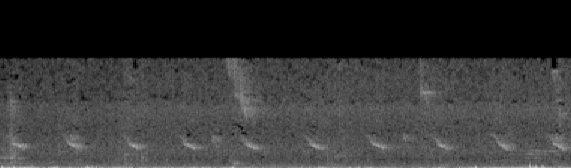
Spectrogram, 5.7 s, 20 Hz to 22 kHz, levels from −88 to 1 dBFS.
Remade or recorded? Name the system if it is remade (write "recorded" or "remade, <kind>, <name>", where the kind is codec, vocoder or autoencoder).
remade, vocoder, BigVGAN v2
